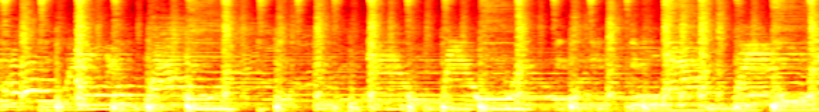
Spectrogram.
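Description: Live band playing a cover: drum kit keeping a steady beat under electric bass, electric guitar and saxophone.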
